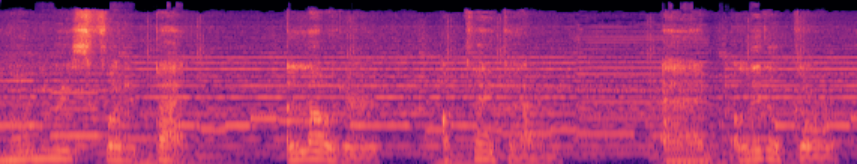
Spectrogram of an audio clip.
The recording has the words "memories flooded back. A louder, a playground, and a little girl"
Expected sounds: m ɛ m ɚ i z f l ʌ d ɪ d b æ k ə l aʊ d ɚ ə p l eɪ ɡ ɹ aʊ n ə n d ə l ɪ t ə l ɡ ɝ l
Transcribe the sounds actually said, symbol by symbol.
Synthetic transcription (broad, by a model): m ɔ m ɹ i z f ʌ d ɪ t b æ k ə l aʊ d ɚ ə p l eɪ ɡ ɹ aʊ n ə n ə l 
